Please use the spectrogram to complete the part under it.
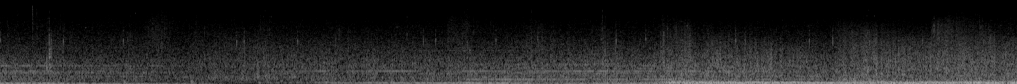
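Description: Footsteps shuffle softly through grass and undergrowth.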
